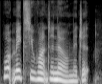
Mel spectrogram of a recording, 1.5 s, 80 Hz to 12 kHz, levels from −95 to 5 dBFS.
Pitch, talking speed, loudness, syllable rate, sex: 225 Hz, 270 wpm, -15 LUFS, 6.9 syllables/s, female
